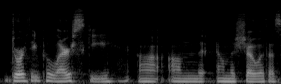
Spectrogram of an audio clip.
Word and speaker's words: Pilarski: Dorothy Pilarski on the show with us. Am I saying your last name correctly, Dorothy? Absolutely. Oh, great. That's Dorothy Pilarski.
